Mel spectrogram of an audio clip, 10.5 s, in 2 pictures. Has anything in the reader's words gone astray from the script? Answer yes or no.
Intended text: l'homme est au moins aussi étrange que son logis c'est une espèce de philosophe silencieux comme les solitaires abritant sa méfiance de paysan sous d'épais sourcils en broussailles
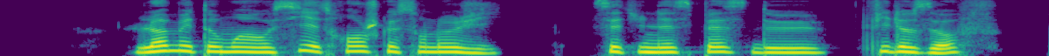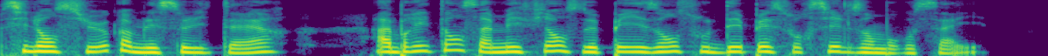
no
